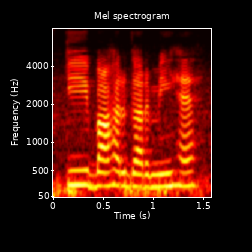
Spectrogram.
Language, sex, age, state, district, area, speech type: Punjabi, female, 18-30, Punjab, Barnala, rural, read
